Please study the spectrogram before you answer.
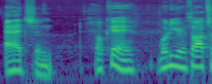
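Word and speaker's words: Achane: It's actually Devon Atchin or something like that. It's not A-Chain.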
